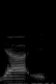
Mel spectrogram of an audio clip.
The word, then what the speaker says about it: ja: It's spelled ja but they say yah.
